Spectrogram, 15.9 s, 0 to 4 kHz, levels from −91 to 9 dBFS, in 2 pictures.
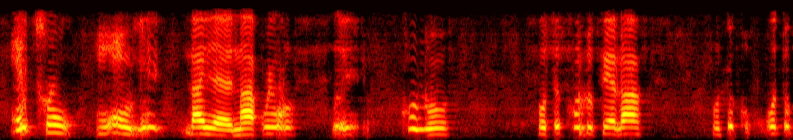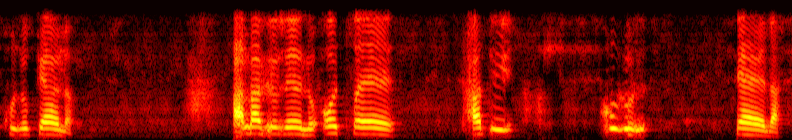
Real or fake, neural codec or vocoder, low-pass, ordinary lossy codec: fake; codec, 16 kHz, 1 kbps, FunCodec, trained on LibriTTS, 50 frames a second; 3.6 kHz; none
